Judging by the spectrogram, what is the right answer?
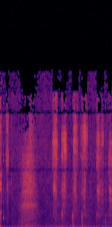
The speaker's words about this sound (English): Maybe you guys could talk a little bit while sure. I'm writing something down.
